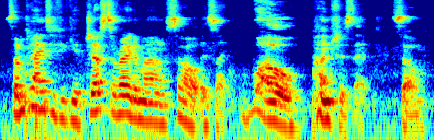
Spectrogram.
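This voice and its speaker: Speaking briskly with big swings in pitch, this middle-aged woman's fairly low voice fills her home kitchen as she hosts her own cooking channel. She chats and rambles, corrects herself, and tastes the food along the way. The audio has a little hiss or hum, echoes off the kitchen, and picks her up from afar.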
